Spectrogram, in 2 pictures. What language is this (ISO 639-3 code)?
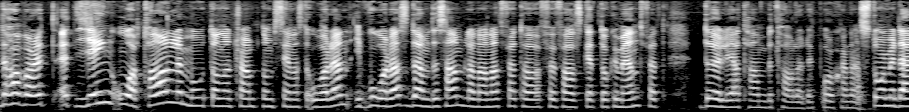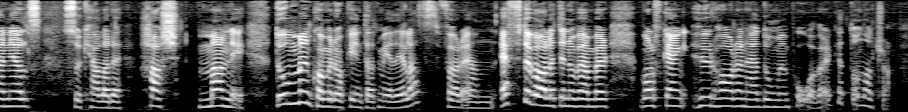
swe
